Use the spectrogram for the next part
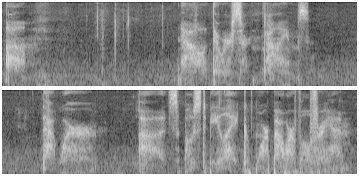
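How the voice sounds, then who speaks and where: Whispering breathily and without voice, close to the mic, an ASMR host tells stories in a casual way and gently repeats words. The delivery is very slow, with long pauses.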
